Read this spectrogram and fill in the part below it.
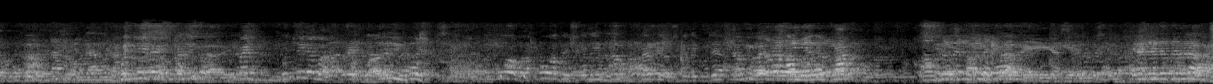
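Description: Pool balls click together.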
